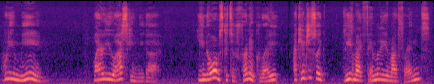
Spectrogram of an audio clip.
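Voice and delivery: loose, hammed-up character impression; Donnie Darko. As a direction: put on a rough imitation of a troubled film character. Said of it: "I hear Donnie Darko's voice".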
